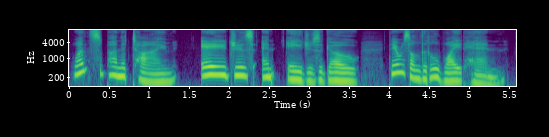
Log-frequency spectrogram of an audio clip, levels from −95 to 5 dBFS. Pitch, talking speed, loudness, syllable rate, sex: 190 Hz, 150 wpm, -18 LUFS, 4.6 syllables/s, female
